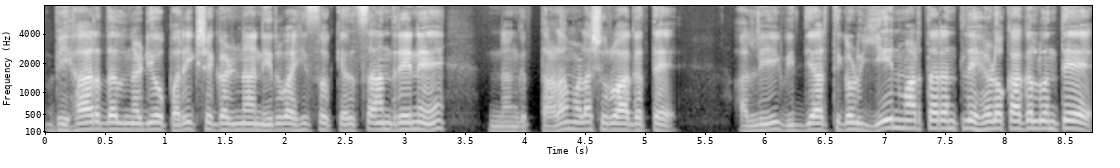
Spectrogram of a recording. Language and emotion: Kannada, fearful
